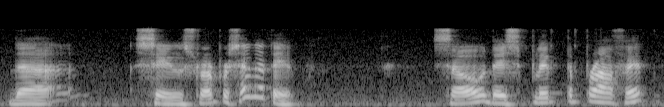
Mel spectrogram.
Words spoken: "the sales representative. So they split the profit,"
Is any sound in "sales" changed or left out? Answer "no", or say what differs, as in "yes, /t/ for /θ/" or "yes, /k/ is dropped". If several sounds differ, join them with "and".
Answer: yes, /s/ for /z/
